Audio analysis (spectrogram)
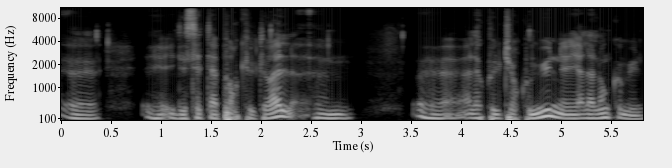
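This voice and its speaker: A man speaks at a medium pitch with a dark, mellow tone, and the very clean recording has a silent background and a dry, close sound with no echo. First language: not French (speaking French). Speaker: graphic designer and typographer. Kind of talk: public talk. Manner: halting, many hesitations.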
